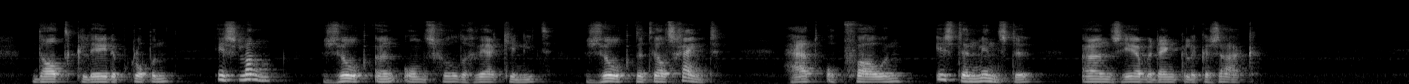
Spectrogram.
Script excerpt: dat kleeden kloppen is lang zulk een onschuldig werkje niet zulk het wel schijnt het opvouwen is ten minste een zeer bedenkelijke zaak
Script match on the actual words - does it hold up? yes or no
yes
